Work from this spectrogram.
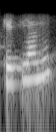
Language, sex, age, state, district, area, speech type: Gujarati, female, 18-30, Gujarat, Junagadh, urban, conversation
